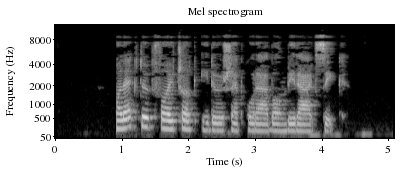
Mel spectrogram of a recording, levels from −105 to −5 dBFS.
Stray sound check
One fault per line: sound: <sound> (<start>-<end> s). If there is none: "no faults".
no faults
